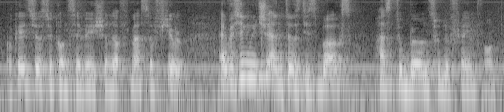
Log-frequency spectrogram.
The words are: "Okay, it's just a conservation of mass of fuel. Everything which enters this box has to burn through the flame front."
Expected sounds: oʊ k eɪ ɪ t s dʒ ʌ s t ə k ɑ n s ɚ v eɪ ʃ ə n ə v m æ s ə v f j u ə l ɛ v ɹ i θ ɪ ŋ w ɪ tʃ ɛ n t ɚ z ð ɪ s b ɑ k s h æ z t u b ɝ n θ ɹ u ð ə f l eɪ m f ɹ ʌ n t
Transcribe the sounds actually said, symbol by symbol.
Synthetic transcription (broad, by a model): oʊ k eɪ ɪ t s dʒ ʌ s t ə k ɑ n s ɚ v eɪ ʃ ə n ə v m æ s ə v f j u l ɛ v ɹ i θ ɪ ŋ w ɪ tʃ ɛ n t ɚ z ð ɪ s b ɑ k s h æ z t u b ɝ n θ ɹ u ð ə f l eɪ m f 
